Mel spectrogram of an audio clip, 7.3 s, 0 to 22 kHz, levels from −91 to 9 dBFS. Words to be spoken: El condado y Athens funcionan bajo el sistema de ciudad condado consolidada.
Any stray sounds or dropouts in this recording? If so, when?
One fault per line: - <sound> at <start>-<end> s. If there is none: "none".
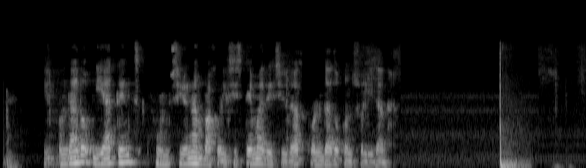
- thud at 6.2-6.7 s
